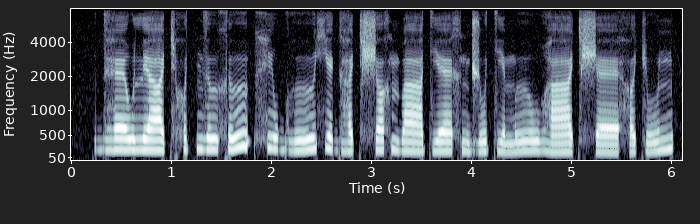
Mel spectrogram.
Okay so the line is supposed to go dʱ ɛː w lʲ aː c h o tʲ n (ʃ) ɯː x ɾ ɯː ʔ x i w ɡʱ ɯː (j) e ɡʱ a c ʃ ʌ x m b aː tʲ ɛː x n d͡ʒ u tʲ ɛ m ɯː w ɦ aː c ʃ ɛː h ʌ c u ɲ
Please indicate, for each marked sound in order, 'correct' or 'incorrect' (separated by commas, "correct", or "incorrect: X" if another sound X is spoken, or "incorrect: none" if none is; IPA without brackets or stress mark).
incorrect: z, incorrect: ç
